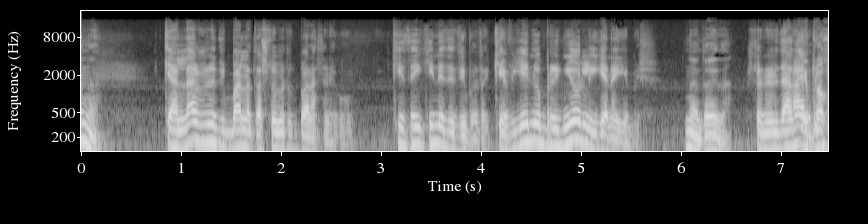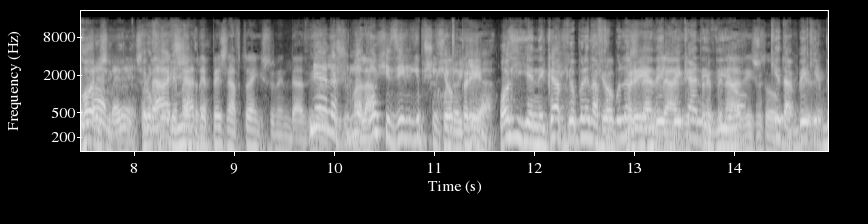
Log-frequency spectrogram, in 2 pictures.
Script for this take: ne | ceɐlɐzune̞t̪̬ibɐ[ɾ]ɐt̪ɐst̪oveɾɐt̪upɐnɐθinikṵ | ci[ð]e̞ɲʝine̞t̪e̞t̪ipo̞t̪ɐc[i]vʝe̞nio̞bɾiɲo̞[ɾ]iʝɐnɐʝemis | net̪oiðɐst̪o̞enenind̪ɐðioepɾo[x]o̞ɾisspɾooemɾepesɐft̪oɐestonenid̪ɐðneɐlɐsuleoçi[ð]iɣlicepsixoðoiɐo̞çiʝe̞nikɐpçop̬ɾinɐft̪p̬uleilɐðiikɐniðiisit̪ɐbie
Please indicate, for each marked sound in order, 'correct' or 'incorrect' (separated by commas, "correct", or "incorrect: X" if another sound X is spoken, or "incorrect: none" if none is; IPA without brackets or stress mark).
incorrect: l, correct, incorrect: e, incorrect: l, correct, correct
